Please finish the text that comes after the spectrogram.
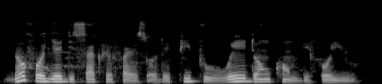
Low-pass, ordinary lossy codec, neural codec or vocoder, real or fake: none; none; none; real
